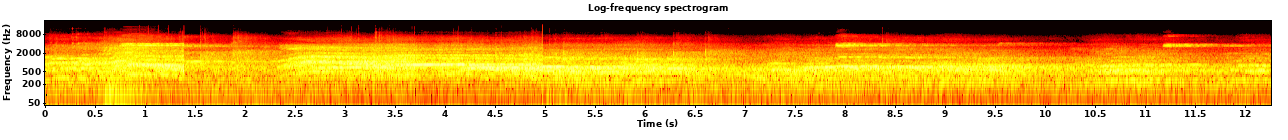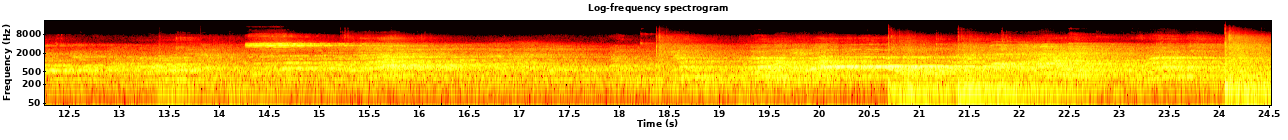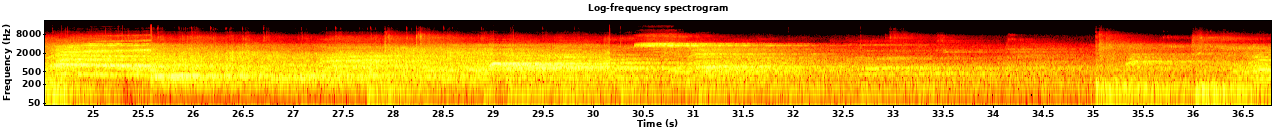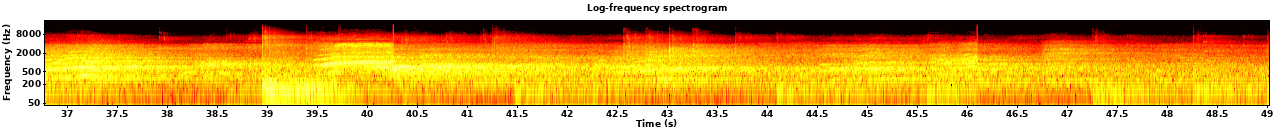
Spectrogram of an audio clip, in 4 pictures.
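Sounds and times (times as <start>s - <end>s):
players shouting: 0.0s - 32.4s, 35.3s - 43.4s
volleyball struck and bouncing: 24.0s - 24.6s, 38.9s - 39.6s.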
